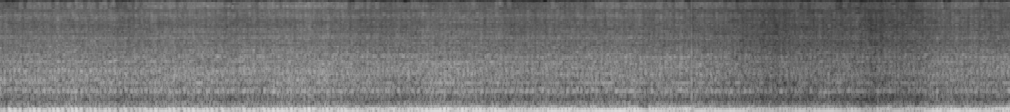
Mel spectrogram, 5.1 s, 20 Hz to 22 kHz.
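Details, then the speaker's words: 1993 Suzuki Katana 750 (GSX750FP) four-cylinder, after winter storage since October, already warmed up. A steady, even, low burble with no misses, knocks or rattles; normal idle. "so now I'm going to start it up so you can see it's kind of warm it's warmed up already before I start taking this video"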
